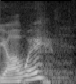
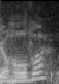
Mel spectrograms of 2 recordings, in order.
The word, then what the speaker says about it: Yahweh: How do you pronounce Yud-Heh-Vav-Heh? – Wie soll man das vom Hebräischen her aussprechen? – The consonants from Hebrew. – Wo man nur die Konsonanten im Hebräischen hat. – You can say Yahweh. – Du kannst Yahweh sagen. – You can say Jehovah.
